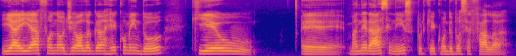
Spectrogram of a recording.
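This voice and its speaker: A man in his forties with a Brazilian Portuguese accent, hosting a design tutorial channel in a chatty, informal way and often adding tag questions, speaking from a small dark room. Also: on the high side, little pitch movement, slow, clear, resonant tone. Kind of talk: casual talk to camera.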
